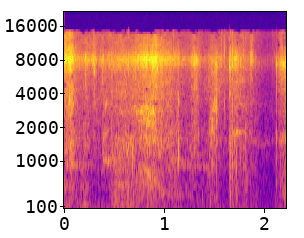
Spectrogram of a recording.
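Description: Dry fallen leaves rustling and crackling as two puppies tussle and tug at a toy in them.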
